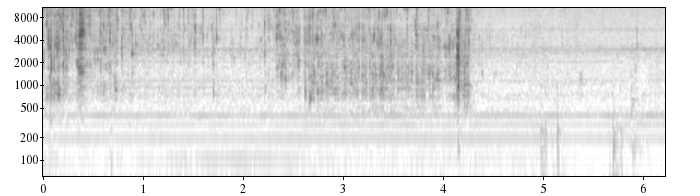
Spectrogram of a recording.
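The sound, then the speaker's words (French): Water is trickled onto a forged blade during sharpening, giving faint splashing and dribbling over a steady low hum, with a sharp click partway through and a couple of soft knocks near the end. “là, je mets un peu d'eau parce que quand on affûte, en fait, il faut être très vigilant à la chaleur.”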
